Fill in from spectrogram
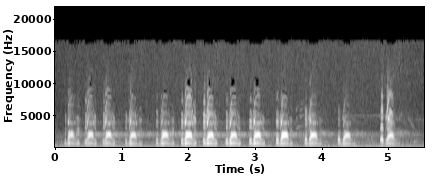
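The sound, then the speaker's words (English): A ptarmigan gives a loud call of about a dozen rapid, evenly spaced croaking notes, a nasal, cackling, laugh-like series that trails off near the end. “Well, it's no wonder why the ptarmigan likes a good laugh.”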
